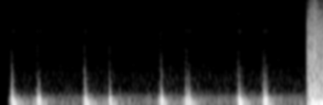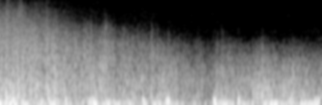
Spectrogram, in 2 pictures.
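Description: Heartbeat sound effect: pairs of low thumps, about one pair a second. About four seconds in, a sudden loud blast of noise sets in and carries on, with low thumps still beating under it.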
